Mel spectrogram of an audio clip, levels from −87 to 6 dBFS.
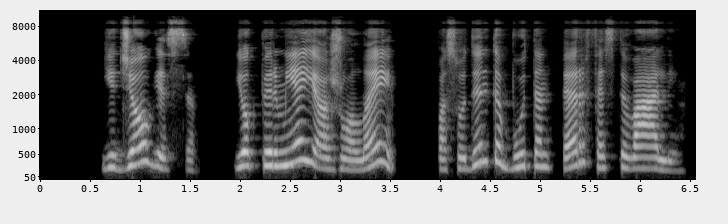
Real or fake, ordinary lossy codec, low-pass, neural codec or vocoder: real; MP3, 96 kbps; 9.9 kHz; none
